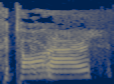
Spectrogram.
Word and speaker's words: Cathars: Cathars, yes.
